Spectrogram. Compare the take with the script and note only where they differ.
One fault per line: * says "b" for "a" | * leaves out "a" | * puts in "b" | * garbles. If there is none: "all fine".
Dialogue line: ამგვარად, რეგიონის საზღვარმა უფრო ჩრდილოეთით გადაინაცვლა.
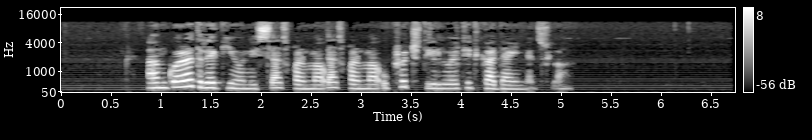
* puts in "საზღვარმა"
